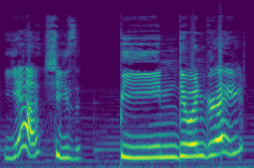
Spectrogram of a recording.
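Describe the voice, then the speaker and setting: A woman's voice: high voice, extremely slow, a bit bright, faint music behind, full character voice. A woman voicing a friendly, eager young animal in a cartoon, perky and chatty. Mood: bubbly, eager.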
